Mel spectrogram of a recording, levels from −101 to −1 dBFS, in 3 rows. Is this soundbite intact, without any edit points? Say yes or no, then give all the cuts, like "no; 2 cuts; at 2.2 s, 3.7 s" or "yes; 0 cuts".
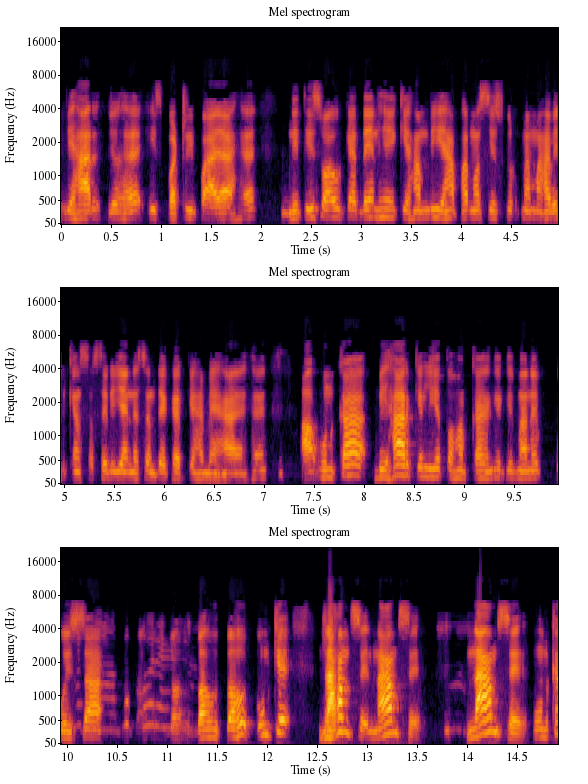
yes; 0 cuts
